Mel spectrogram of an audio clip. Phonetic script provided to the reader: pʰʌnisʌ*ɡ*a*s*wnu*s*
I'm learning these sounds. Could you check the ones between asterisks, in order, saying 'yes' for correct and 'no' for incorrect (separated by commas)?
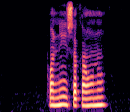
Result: no, no, no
